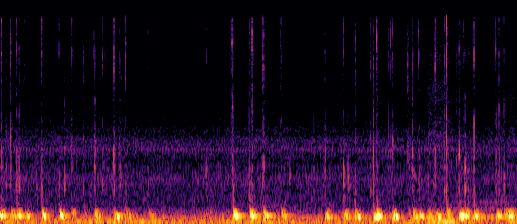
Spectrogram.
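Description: Fingertips type fast on a laptop keyboard with plastic keys set in a thin, solid chassis. The result is a rapid, uneven patter of soft, low, dull clicks with very short decay and brief quieter gaps between flurries.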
